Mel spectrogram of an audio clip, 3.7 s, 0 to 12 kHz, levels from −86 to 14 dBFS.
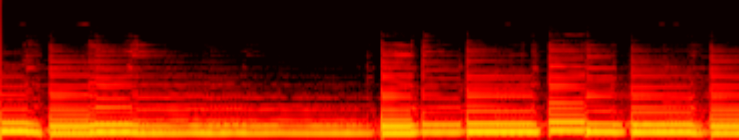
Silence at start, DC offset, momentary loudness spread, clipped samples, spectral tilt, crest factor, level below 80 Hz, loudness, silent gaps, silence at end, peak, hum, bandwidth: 0 s; under 0.1%; 7 LU; under 0.1%; -11.5 dB/octave; 10 dB; -58 dBFS; -24 LUFS; none; 0 s; -12 dBFS; none; 4.5 kHz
